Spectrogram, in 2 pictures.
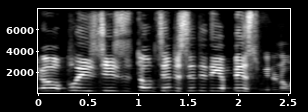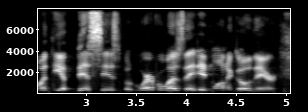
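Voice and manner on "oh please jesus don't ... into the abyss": high, loud demon pleading; hammed-up high-pitched begging. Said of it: "the demons begin to beg".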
